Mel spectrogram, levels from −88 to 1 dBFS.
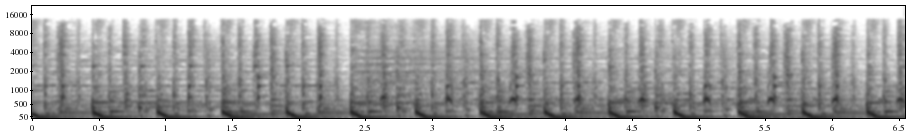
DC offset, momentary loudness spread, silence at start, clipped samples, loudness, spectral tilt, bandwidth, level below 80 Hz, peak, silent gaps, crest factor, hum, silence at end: under 0.1%; 3 LU; 0 s; under 0.1%; -16 LUFS; -6 dB/octave; 14 kHz; -22 dBFS; 0 dBFS; none; 14 dB; none; 0 s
